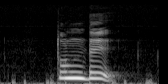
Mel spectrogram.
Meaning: 1. piece, bit, fragment, slice 2. division, strip, section 3. chit, billet, ticket 4. receipt 5. towel, small piece of cloth 6. bale of betel leaves containing 20 kavuḷi 7. loss 8. separateness
- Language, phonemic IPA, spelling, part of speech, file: Tamil, /t̪ʊɳɖɯ/, துண்டு, noun, Ta-துண்டு.ogg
